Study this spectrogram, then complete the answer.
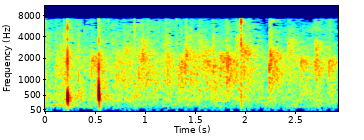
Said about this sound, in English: You can go and sit down. You did a great job. Yep, you can clap.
